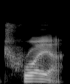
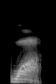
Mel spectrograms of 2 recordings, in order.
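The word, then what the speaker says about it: Troyes: numbers, that input randomness, is Troya, or Troa, T-R-O-Y-E-S. I've heard it pronounced both ways.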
